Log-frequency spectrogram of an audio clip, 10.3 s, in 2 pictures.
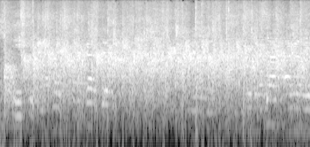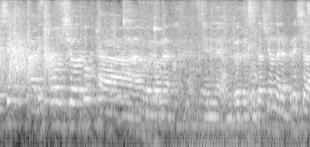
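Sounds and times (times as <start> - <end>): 
crowd applause: 0.0 - 6.5
speech: 0.2 - 0.7, 4.5 - 10.3.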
